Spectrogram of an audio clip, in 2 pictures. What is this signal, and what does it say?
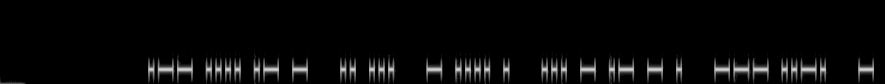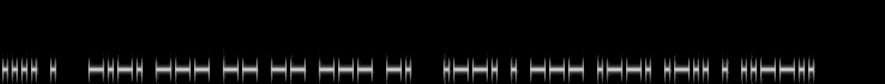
Morse code, heard as a keyed tone, about 25 wpm, 700 Hz. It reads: WHAT IS THE STATE OF THE COMMON PEOPLE?
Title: Sentences from Top 1000 Words - Review Part 3 - 25wpm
